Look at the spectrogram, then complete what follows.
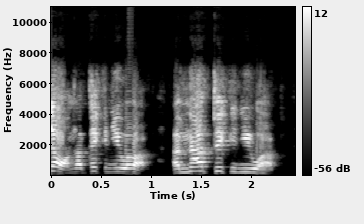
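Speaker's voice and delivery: put-on scream, high pitch. Retelling how a mother answered her crying little girl, imitating a mother screaming. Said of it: "continued to scream at her little girl".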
